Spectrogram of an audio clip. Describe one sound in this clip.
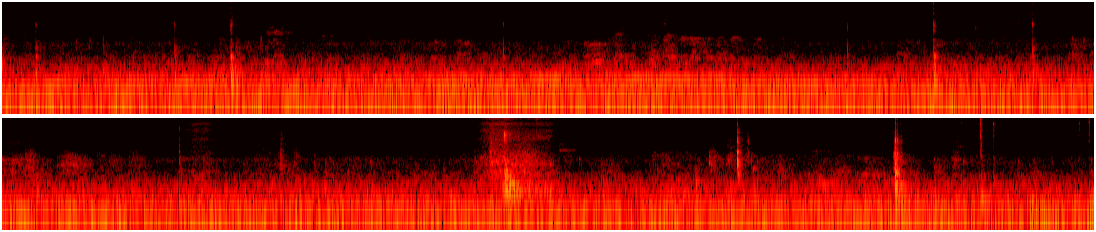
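A stylus taps lightly on a tablet.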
